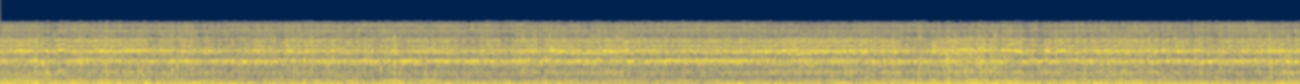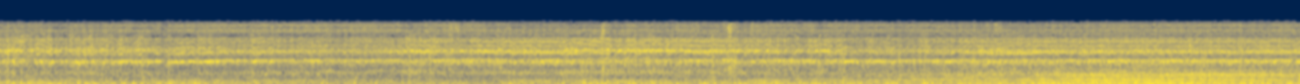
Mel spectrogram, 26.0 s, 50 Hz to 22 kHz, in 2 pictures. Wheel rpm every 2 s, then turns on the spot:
160, 160, 160, 160, 160, 160, 160, 150, 160, 160, 160, 150, 150.
none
